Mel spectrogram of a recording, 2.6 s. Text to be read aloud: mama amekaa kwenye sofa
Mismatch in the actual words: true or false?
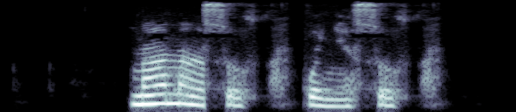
true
